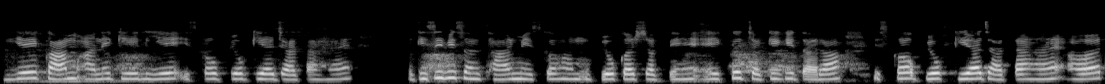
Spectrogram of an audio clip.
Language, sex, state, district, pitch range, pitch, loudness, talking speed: Hindi, female, Chhattisgarh, Bilaspur, 240-260 Hz, 250 Hz, -17 LUFS, 165 wpm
